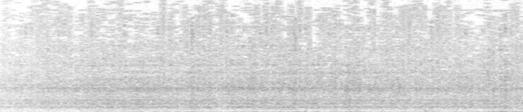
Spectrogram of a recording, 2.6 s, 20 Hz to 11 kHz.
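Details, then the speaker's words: 2006 Pontiac Torrent salvage rebuild, cooling system still being bled, ABS and traction lights on: smooth, even idle hum with steady pitch, no knocks or ticks; engine idling healthily. "but she sounds good looks good well she don't look good"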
